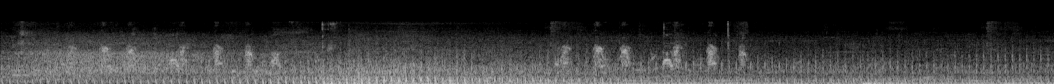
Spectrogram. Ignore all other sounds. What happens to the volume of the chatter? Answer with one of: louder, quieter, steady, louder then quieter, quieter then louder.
quieter.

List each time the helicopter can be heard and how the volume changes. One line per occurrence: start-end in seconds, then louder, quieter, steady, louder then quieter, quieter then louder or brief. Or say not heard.
0.0-10.4 louder then quieter.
